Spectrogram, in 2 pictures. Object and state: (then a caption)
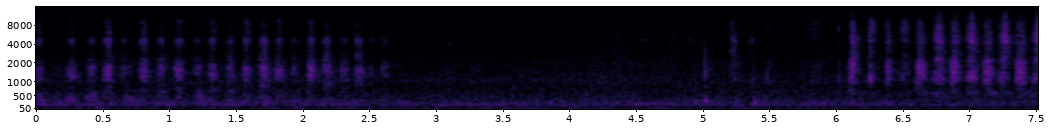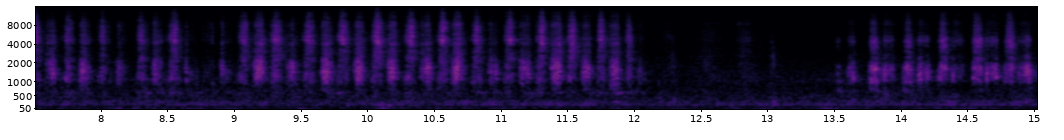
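Scratch-art paper scratched with a stylus. A wooden stylus scratches short strokes into a thin black wax-coated scratch-art paper page of a spiral notebook resting on a table, while the other hand steadies the pad. The rapid, dry, bright scratching comes in runs of about four strokes per second, with quieter, softer stretches between bursts.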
